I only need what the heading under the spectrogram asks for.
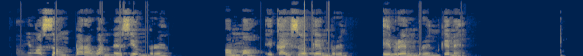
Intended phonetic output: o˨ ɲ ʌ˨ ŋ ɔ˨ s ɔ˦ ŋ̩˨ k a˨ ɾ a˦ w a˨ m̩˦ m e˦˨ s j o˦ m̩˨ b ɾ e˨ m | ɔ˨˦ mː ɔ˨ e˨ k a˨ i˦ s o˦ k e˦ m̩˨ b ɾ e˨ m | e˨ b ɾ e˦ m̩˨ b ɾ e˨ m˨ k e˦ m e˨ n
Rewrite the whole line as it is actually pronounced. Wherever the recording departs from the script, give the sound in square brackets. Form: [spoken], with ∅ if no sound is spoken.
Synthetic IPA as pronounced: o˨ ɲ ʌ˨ ŋ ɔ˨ s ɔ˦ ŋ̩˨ [k͡p] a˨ ɾ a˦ w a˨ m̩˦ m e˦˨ s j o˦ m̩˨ b ɾ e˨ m | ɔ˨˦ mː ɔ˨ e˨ k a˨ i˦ s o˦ k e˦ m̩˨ b ɾ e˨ m | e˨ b ɾ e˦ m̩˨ b ɾ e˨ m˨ k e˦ m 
